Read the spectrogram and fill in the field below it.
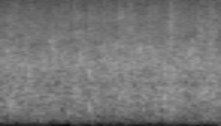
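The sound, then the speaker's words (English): A church audience cheers and applauds during a sermon: dense, steady clapping with a broad bright hiss throughout, loud and sustained with no speech over it. “They weren't cheering me like y'all are.”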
